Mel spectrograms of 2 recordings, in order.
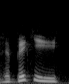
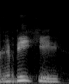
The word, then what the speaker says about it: Hibiki: something that's generally not available right now while hibiki or hibiki depending on how you pronounce it you can find it at most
